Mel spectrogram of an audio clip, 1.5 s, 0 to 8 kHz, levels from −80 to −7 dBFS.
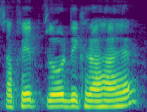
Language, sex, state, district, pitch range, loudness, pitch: Hindi, male, Assam, Kamrup Metropolitan, 160-165 Hz, -15 LUFS, 160 Hz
